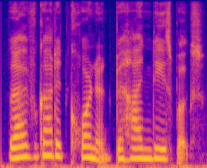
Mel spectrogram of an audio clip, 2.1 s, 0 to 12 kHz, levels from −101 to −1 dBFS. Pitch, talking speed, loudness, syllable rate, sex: 210 Hz, 230 wpm, -16 LUFS, 6.8 syllables/s, female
